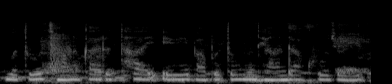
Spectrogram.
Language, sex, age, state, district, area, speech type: Gujarati, female, 18-30, Gujarat, Junagadh, rural, spontaneous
